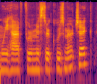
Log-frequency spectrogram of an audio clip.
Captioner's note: speaking French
